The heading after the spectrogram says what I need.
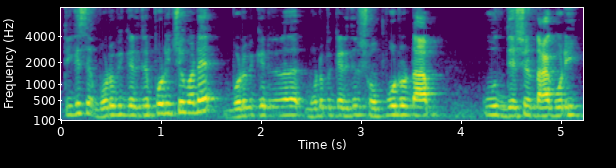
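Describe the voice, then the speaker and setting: Fast-talking high-voiced male teacher. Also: little pitch movement. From Tripura, India. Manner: repetitive, reassuring, checks in often with "thik ache". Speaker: exam coaching teacher. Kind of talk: spoken exam-prep lesson.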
